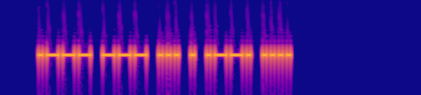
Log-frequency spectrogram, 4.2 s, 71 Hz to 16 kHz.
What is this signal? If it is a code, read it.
Morse code, heard as a keyed tone, about 30 wpm, 700 Hz. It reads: JOSEPH
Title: USA Common Names - 30wpm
